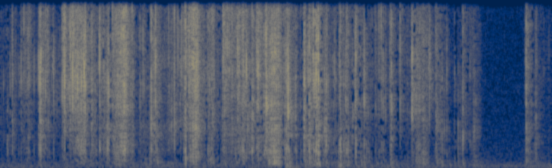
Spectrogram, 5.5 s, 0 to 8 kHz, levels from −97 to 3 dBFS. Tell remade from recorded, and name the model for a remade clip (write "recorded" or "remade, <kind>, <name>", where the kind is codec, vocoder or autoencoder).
recorded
